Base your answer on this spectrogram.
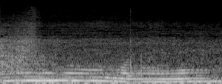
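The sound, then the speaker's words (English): A 2015 Dodge Charger with an aftermarket exhaust system gives a loud, deep engine drone at low revs, steady and throaty, its pitch stepping down slightly partway through. “the quote-unquote agent was driving a 2015 Dodge Charger. We know that some Canadian law enforcement agencies use that vehicle. But if it's a government vehicle, why does it have an aftermarket exhaust system?”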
